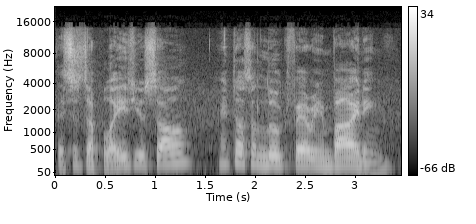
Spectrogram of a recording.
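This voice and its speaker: A man voicing a wry, cautious male unicorn pony who tinkers, in a dry, low-key manner. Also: lively intonation, moderate pace, darkish tone, natural voice. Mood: wary.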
